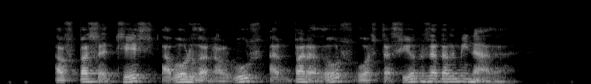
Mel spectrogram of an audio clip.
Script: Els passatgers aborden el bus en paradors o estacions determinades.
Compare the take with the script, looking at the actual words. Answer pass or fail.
pass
